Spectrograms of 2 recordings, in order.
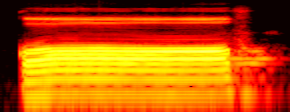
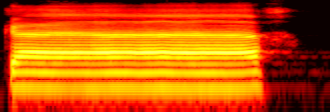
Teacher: قاف زبان کی جڑ تالو کے نرم حصے سے ادا ہوتا ہے، اور کاف زبان کی جڑ تالو کے سخت حصے سے ادا ہوتا ہے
